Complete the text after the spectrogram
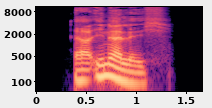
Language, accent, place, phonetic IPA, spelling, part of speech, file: German, Germany, Berlin, [ɛɐ̯ˈʔɪnɐlɪç], erinnerlich, adjective, De-erinnerlich.ogg
- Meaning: recalled, remembered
